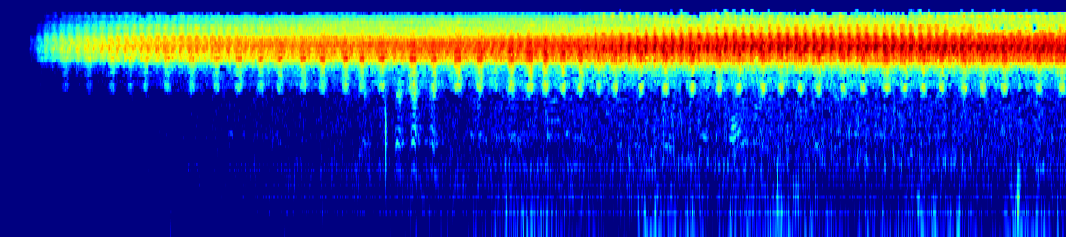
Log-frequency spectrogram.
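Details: Cicadas singing their summer song at the archaeological site of Ancient Corinth, Greece: a dense, loud, buzzing high chorus with fine rapid pulsing, fading in from silence and swelling steadily over ten seconds.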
